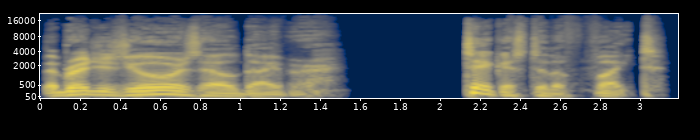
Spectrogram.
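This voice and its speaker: Grandiose, zealous military officer, dry close sound. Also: male voice, fairly low pitch, big pitch swings, normal speed, fairly bright tone, husky, no room sound, full character voice. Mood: rousing. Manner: grandiose, formal, stern oratory. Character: solemn, zealous male military democracy officer rallying soldiers. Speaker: military officer and mission briefer. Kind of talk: scripted video game voice acting.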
